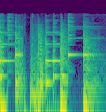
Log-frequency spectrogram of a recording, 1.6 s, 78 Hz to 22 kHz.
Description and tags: JCA loop-03
short circuit-bent loop from my casio ct460 keyboard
